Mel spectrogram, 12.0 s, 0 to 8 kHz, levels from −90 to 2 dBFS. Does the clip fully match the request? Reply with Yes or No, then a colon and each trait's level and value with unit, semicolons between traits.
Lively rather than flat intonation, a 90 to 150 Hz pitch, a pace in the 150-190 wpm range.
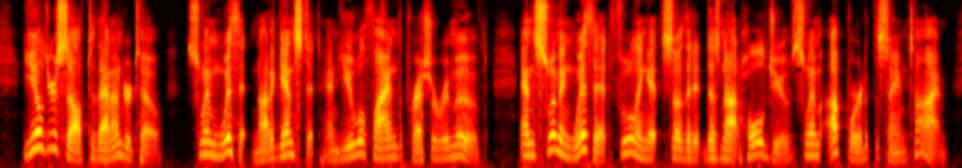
Yes: wide, 5.9 semitones; medium, 140 Hz; average, 185 wpm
